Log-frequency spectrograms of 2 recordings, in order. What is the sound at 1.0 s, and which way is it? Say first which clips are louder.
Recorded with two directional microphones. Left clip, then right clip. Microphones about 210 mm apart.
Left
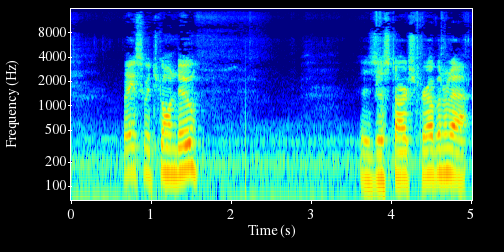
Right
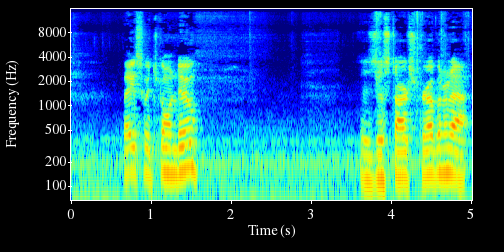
Speech: left 2 dB; 25° left (ahead or behind).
